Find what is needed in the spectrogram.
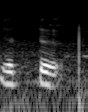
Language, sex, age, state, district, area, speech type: Tamil, male, 18-30, Tamil Nadu, Krishnagiri, rural, read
